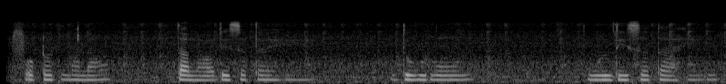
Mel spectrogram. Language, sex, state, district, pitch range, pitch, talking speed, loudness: Marathi, female, Maharashtra, Dhule, 210-220 Hz, 215 Hz, 75 wpm, -35 LUFS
